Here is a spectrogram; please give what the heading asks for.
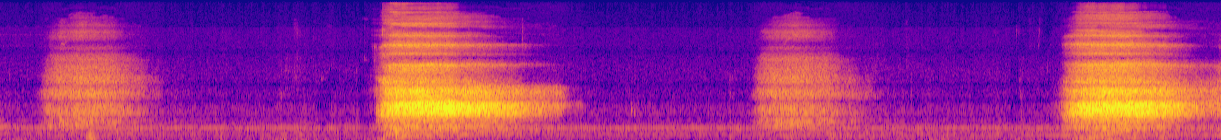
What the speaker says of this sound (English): taking a few deep breaths in through the nose, out through the mouth, just to start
